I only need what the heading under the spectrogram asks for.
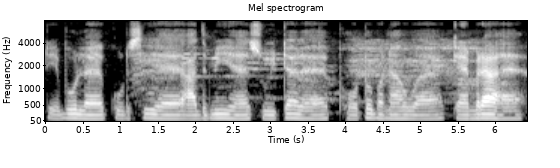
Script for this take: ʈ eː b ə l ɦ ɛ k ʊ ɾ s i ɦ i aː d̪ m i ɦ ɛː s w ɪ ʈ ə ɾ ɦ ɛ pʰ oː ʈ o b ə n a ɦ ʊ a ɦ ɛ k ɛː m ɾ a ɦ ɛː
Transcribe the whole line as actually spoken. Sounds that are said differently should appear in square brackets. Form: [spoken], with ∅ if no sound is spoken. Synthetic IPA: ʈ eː b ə l ɦ ɛ k ʊ ɾ s i ɦ [ɛ] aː d̪ m i ɦ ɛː s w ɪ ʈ ə ɾ ɦ ɛ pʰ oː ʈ o b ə n a ɦ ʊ a ɦ ɛ k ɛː m ɾ a ɦ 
